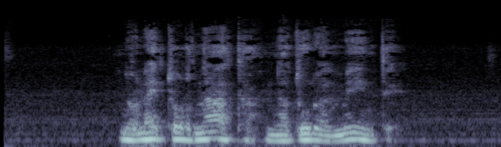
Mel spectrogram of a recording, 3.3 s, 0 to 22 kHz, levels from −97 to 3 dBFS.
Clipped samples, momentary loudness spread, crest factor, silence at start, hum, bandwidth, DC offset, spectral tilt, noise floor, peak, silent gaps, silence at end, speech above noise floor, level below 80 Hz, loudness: under 0.1%; 7 LU; 14 dB; 0.8 s; none; 11 kHz; under 0.1%; -7 dB/octave; -62 dBFS; -16 dBFS; none; 0.7 s; 35 dB; -60 dBFS; -29 LUFS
